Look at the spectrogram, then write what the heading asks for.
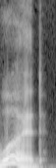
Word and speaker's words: would: Could, should, and would. Loud. Remember, no L sound.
